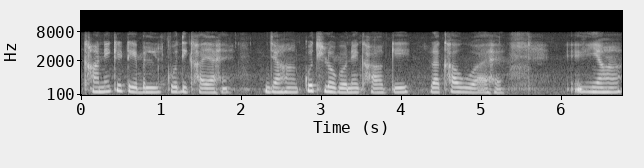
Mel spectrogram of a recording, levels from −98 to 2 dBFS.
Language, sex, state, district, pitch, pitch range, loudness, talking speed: Hindi, female, Rajasthan, Jaipur, 210 Hz, 200-225 Hz, -19 LUFS, 150 wpm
